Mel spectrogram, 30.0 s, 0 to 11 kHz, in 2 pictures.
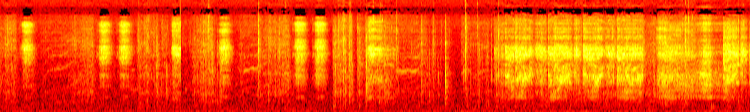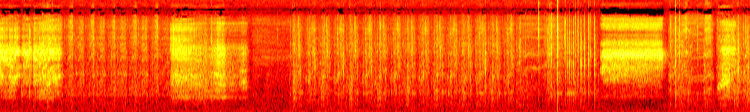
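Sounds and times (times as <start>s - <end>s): toy electronic growls and screeches: 0.0s - 8.6s, 9.2s - 20.0s, 21.0s - 30.0s
toy motor clicking: 0.0s - 20.0s, 20.7s - 30.0s.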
